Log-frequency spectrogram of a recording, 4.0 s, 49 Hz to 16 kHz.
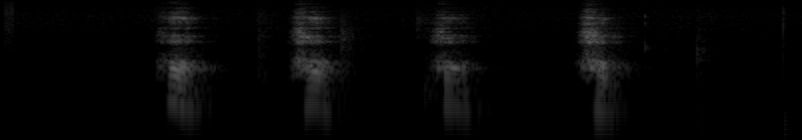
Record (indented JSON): {
  "exhalation_length": "4.0 s",
  "exhalation_amplitude": 1421,
  "exhalation_signal_mean_std_ratio": 0.4,
  "survey_phase": "beta (2021-08-13 to 2022-03-07)",
  "age": "45-64",
  "gender": "Female",
  "wearing_mask": "No",
  "symptom_none": true,
  "smoker_status": "Never smoked",
  "respiratory_condition_asthma": false,
  "respiratory_condition_other": false,
  "recruitment_source": "REACT",
  "submission_delay": "1 day",
  "covid_test_result": "Negative",
  "covid_test_method": "RT-qPCR"
}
